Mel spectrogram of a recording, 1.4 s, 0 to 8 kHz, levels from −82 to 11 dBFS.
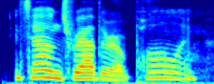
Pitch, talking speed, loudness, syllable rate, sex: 215 Hz, 170 wpm, -16 LUFS, 6.0 syllables/s, female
